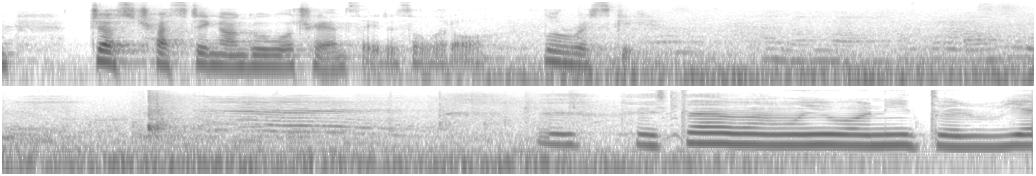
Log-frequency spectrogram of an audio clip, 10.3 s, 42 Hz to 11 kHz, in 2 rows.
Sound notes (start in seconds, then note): 3.8 woman speaking in a foreign language; 5.9 baby crying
